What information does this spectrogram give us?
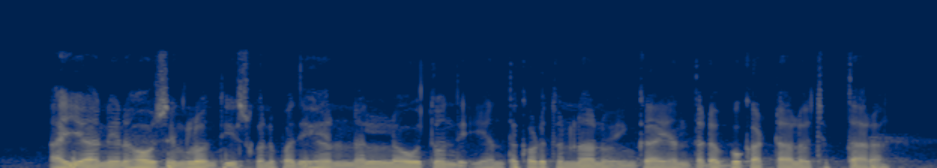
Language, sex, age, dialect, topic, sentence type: Telugu, male, 18-24, Utterandhra, banking, question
